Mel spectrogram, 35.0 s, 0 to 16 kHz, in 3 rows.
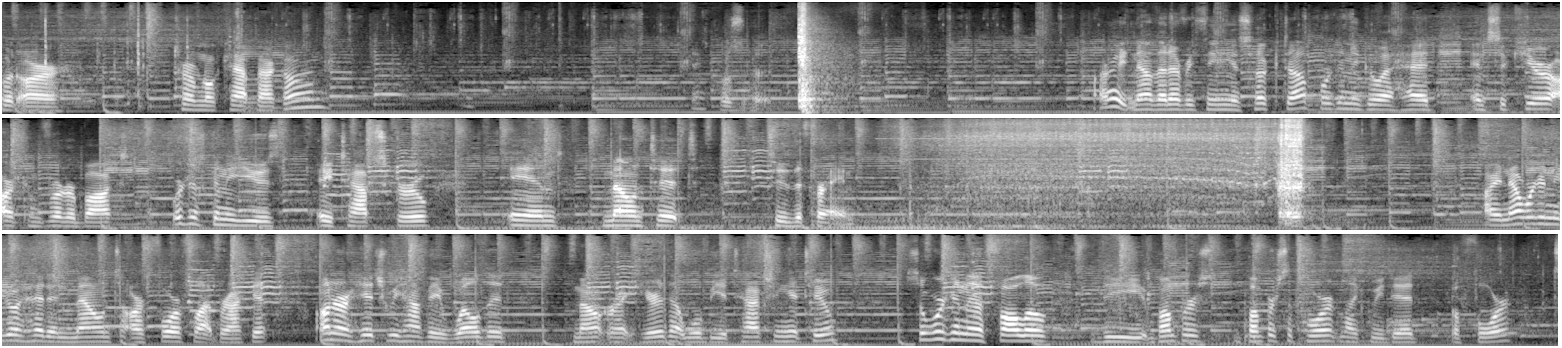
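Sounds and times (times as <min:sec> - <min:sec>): background music: 0:00.0 - 0:35.0
car hood shutting thump: 0:06.0 - 0:06.6
cordless drill driving screw: 0:18.9 - 0:21.6.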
